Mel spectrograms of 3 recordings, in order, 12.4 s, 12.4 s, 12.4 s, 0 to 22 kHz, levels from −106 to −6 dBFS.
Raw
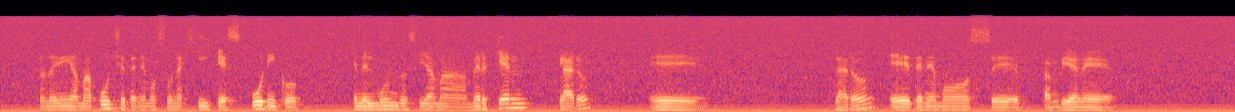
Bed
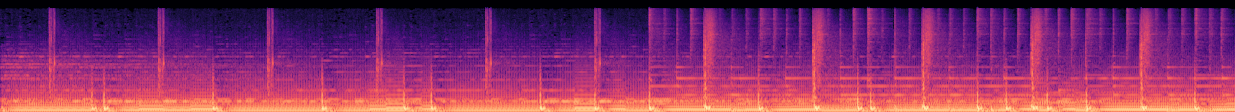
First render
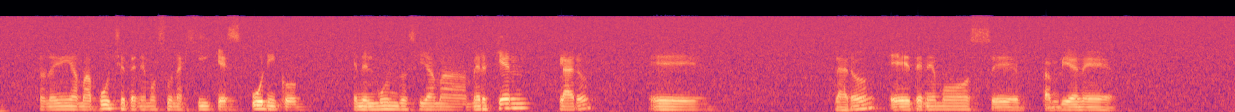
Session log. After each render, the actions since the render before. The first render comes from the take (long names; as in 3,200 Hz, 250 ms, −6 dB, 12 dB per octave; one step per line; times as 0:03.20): mains-hum notches 50/100/150/200/250 Hz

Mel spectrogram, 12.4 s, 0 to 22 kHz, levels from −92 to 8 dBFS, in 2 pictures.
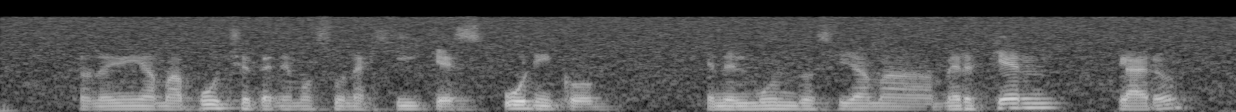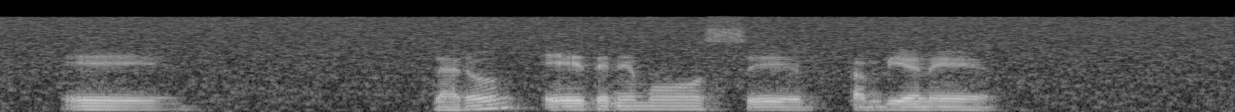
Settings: broadband denoise 14 dB, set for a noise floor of −30 dBFS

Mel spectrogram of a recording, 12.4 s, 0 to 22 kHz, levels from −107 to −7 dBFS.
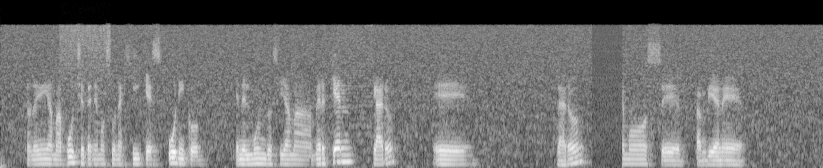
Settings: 0:00.88–0:01.65: high-shelf EQ 4,900 Hz +11 dB
0:05.00–0:05.60: comb filter 4.9 ms, depth 62%
0:08.87–0:09.33: fill with room tone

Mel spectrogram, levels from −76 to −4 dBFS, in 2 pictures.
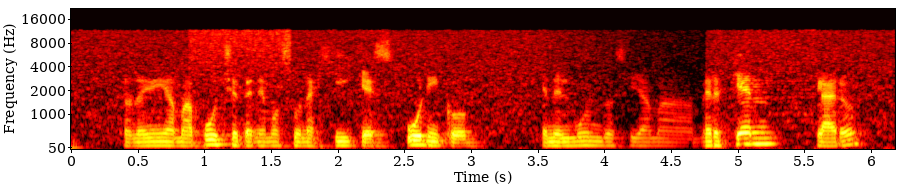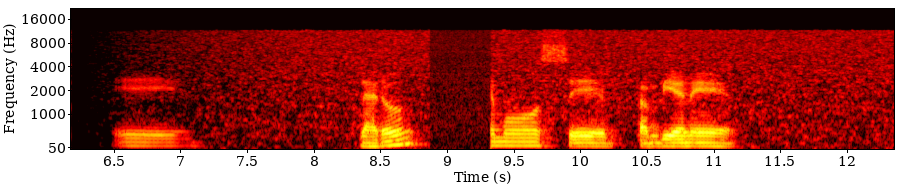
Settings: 0:03.41–0:04.76: fade out quadratic, to −13.5 dB
0:06.18–0:08.25: fade in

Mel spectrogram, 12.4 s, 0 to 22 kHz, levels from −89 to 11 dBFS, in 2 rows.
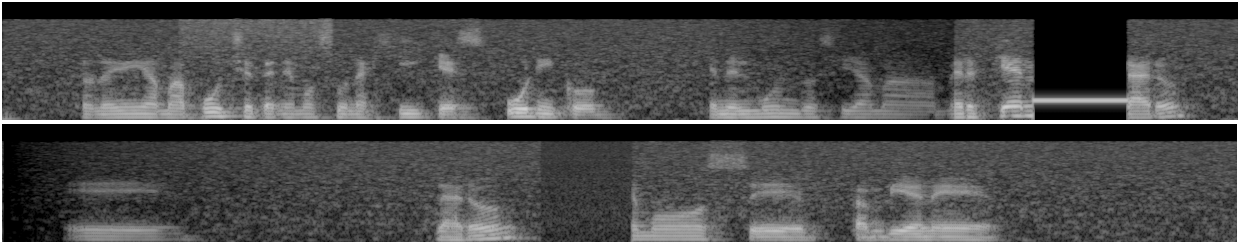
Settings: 0:05.15–0:05.63: beep over 673 Hz −14.5 dBFS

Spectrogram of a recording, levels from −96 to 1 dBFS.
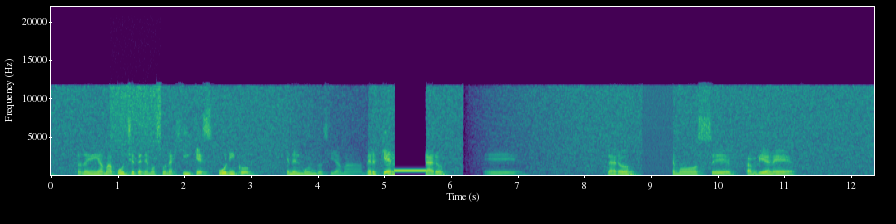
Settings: high-shelf EQ 6,900 Hz +4 dB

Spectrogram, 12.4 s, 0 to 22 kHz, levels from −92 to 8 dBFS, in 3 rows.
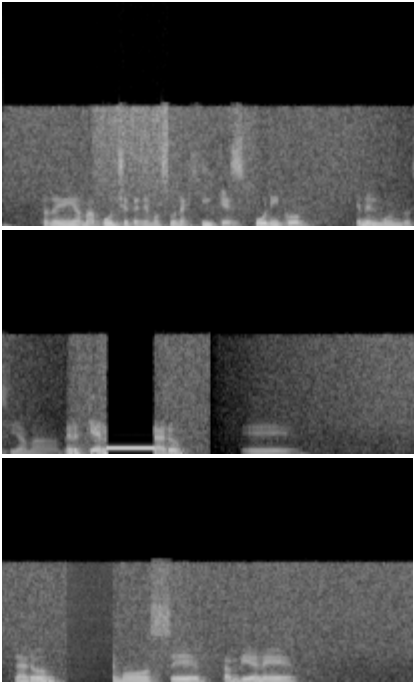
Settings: brickwall limiter −8.5 dBFS, peak gain reduction 7 dB
multiband upward and downward expander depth 40%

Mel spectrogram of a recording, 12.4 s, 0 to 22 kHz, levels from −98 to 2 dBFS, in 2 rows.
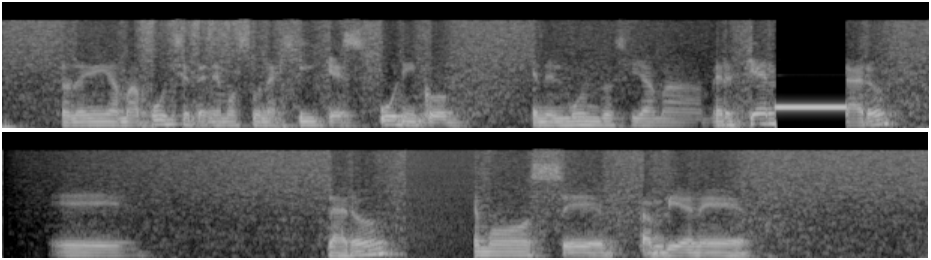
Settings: brickwall limiter −16 dBFS, peak gain reduction 10.5 dB
downward compressor, threshold −26 dBFS, peak gain reduction 7.5 dB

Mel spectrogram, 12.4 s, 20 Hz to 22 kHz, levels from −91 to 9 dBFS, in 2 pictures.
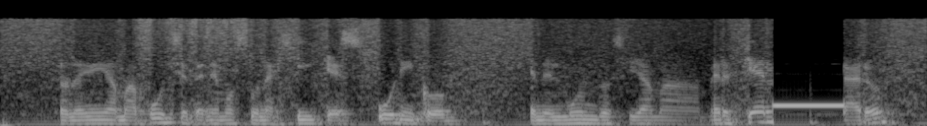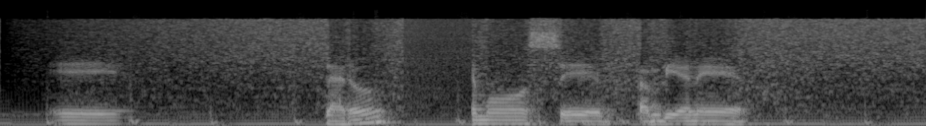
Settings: mix in bed −29.5 dB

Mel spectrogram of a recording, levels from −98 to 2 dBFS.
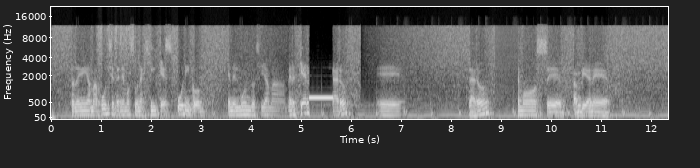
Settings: level +11.5 dB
